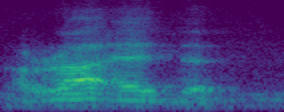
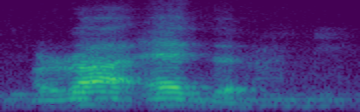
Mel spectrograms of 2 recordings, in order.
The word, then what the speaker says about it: Raed: This is pronounced Ra'ed. Ra'ed.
